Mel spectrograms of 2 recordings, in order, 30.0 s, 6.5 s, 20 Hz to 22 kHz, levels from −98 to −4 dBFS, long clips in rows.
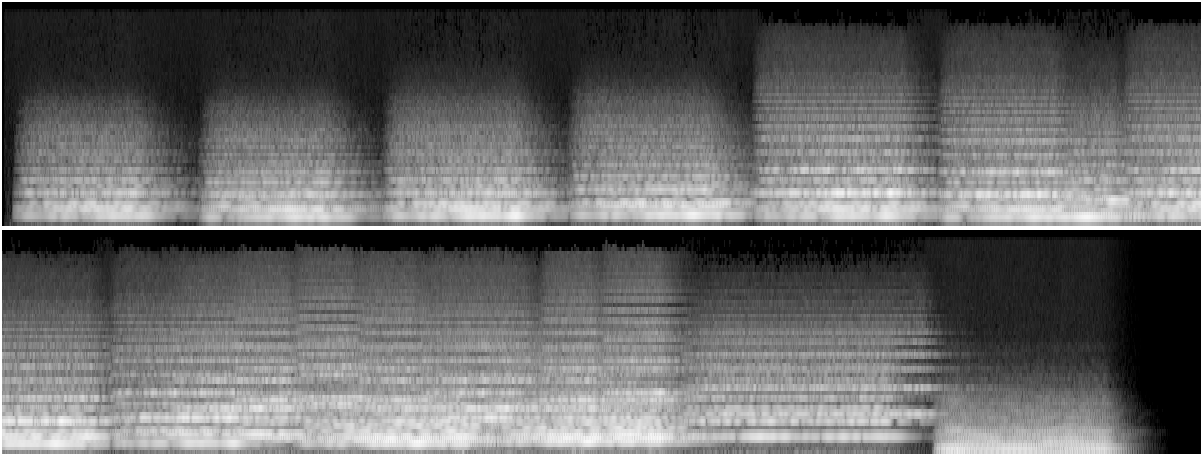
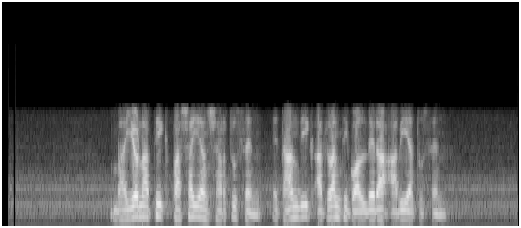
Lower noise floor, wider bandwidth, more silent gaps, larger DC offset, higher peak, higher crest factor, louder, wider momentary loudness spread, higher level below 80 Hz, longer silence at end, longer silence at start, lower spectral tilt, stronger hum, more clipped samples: first, -67 dBFS vs -48 dBFS; first, 12.5 kHz vs 4 kHz; neither; neither; first, 0 dBFS vs -4 dBFS; about the same, 16 dB vs 20 dB; first, -18 LUFS vs -21 LUFS; about the same, 15 LU vs 13 LU; first, -36 dBFS vs -60 dBFS; first, 1.05 s vs 0.9 s; second, 0.2 s vs 1.35 s; second, -7.5 dB/octave vs -11 dB/octave; neither; neither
